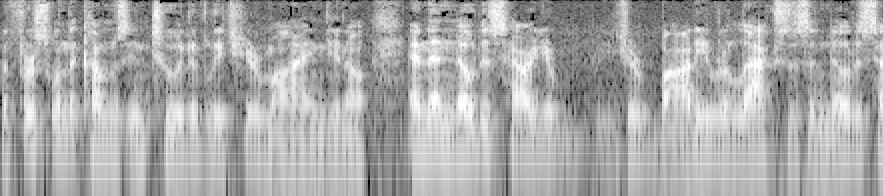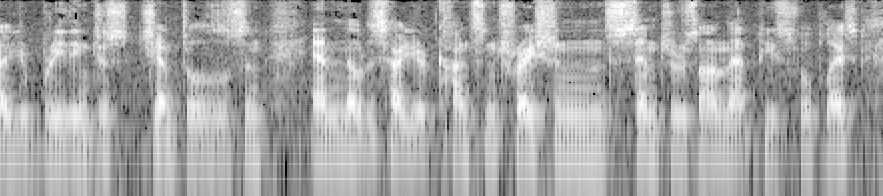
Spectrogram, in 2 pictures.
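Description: On a very clean recording with a silent background, a man with medium pitch and fairly even intonation speaks in a plain, everyday voice. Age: 60s. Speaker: speaker and author. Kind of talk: interview about his talks and practice.

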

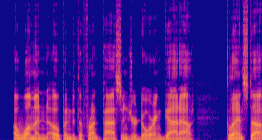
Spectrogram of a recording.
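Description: The background is quiet. It is plain reading aloud with ordinary pitch variation.

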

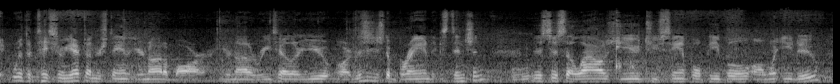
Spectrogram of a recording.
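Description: A man rattles off words very fast at a medium pitch, with noticeable background noise behind him. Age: 40s. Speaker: brewery owner. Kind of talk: casual interview. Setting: on location at a brewery. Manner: halting.

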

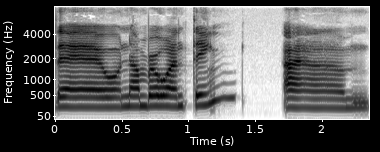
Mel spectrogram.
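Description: A woman speaks at a fairly high pitch with a Mexican accent. The recording is very clean, the background silent. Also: dry, close sound with no echo. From Chihuahua, Mexico. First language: Spanish. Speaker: entrepreneur. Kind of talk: interview. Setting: studio.

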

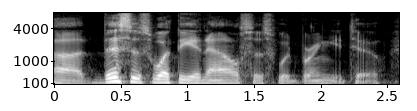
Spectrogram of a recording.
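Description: A man speaks in a plain, everyday voice with an American accent and ordinary pitch variation. The recording is very clean, with a silent background. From Pennsylvania, Bucks County. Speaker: chief investment officer. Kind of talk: interview.

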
